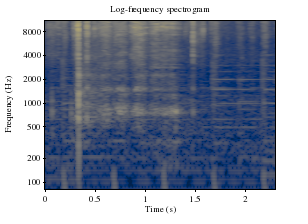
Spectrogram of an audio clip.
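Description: A knife cuts a catfish into slices on a board, giving several soft, evenly spaced chopping thuds and one sharper knock, close and quiet with no talk.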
